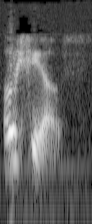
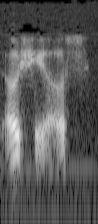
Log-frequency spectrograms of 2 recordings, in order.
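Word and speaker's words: otiose: O-T, T as in Tom, O-T-I-O-S-E, O-T-I-O-S-E, it's pronounced, again, I think I got it right, Oshios.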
